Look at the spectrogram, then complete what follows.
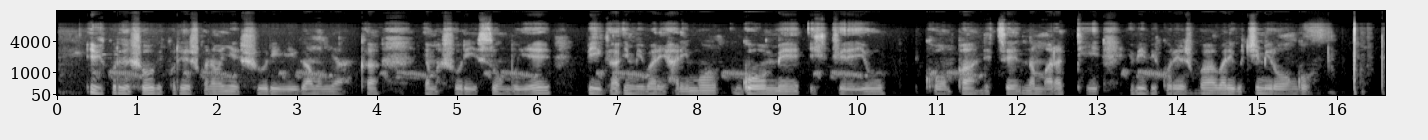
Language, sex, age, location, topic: Kinyarwanda, male, 18-24, Nyagatare, education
